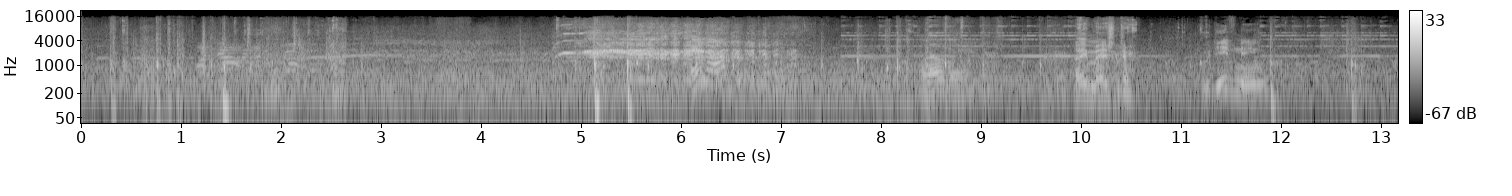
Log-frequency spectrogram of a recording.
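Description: A horse's hooves clop slowly on a cobbled street.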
